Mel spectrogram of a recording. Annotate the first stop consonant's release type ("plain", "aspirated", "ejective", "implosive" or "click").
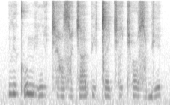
ejective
